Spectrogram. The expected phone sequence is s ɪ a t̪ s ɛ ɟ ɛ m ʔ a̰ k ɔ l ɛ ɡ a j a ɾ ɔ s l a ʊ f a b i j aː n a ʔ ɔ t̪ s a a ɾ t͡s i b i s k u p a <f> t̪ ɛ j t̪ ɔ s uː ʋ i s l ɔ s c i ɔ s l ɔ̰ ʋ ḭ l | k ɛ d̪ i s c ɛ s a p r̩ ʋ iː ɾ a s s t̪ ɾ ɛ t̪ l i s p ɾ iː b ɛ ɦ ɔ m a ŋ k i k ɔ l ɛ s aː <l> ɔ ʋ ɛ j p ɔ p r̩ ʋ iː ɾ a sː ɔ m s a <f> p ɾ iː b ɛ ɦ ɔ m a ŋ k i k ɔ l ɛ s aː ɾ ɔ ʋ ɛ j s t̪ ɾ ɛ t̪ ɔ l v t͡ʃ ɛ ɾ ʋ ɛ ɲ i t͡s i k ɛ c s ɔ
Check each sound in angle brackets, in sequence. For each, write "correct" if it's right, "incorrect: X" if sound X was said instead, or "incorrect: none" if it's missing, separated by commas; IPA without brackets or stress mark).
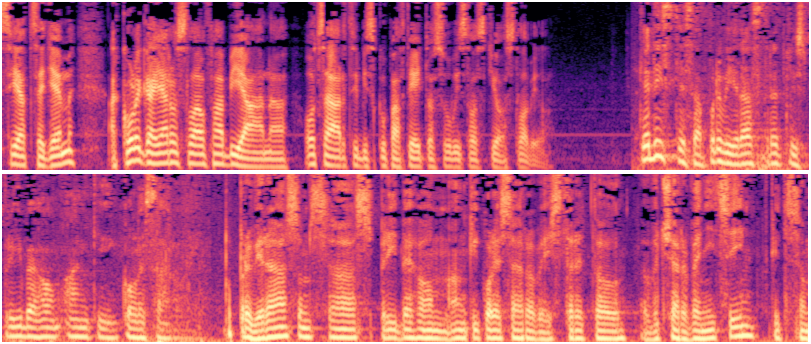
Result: correct, incorrect: ɾ, incorrect: s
